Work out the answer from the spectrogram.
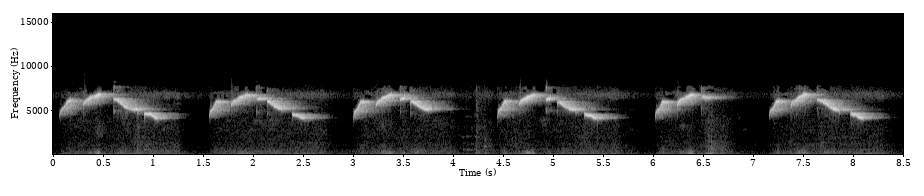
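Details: Competing red-whiskered bulbul repeating its arched whistled phrase six times at a steady pace, each rising then tumbling down, with clean silence between.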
